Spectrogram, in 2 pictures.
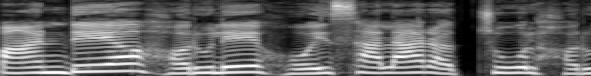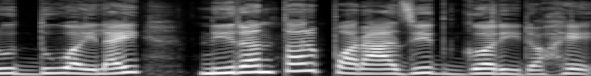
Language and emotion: Nepali, neutral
